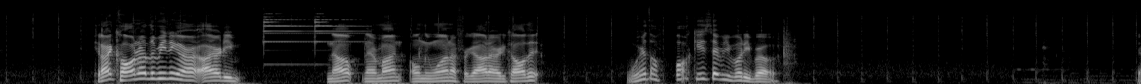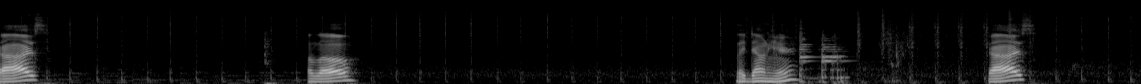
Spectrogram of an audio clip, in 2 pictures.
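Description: A man talks with animation, close to a microphone, in short bursts.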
